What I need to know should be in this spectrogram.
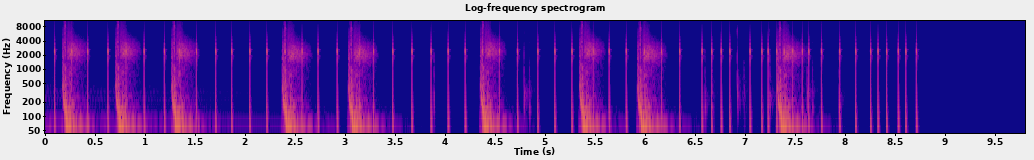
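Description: Rapid punching hits thump over and over.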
